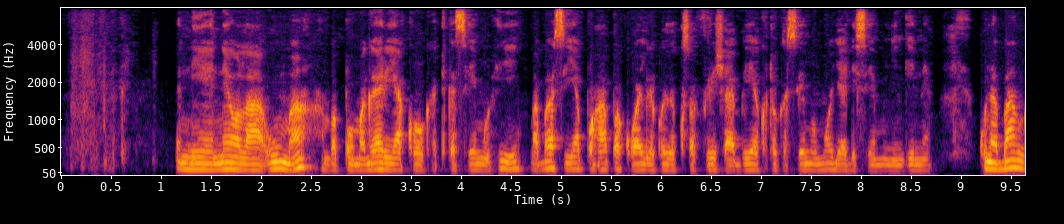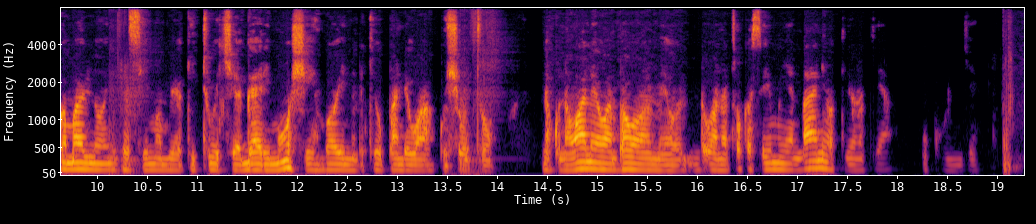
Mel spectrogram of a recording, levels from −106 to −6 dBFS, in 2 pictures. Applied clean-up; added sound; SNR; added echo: neural separator model SepFormer DNS4.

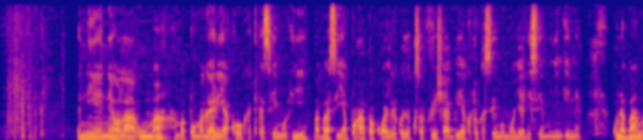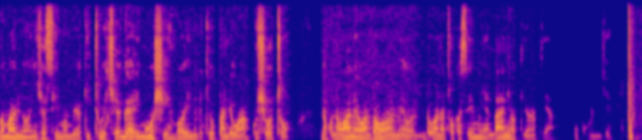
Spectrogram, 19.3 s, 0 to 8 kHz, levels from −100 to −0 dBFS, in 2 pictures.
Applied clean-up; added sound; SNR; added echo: none; none; none; none.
